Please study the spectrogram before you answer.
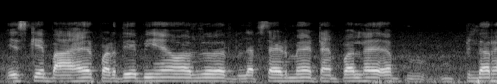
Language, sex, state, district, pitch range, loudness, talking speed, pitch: Hindi, male, Bihar, Katihar, 145-160 Hz, -14 LUFS, 170 wpm, 155 Hz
